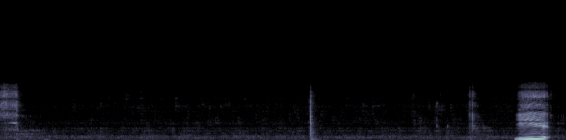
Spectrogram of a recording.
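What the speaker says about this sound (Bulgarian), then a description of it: "като сложим мишката отпред на сивото поле пред променливата, кликваме" Two sharp, faint computer mouse clicks a couple of seconds apart in a quiet room, followed by a brief burst of speech.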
